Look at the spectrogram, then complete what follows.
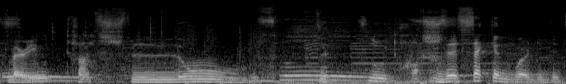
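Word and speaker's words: flodhäst: This one, flodhast. Very good. Ooh. Flodhast. Flodhast. The O is pronounced ooh, like very flodhast.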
